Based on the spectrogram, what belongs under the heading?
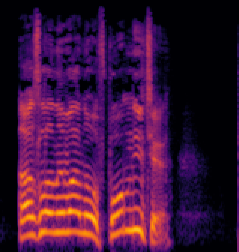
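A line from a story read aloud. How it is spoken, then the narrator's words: Young man shouting amid gunfire. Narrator (Russian): Парень кричал, а где-то рядом с ним звучали выстрелы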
